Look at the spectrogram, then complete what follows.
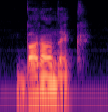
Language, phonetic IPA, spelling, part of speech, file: Polish, [baˈrãnɛk], baranek, noun, Pl-baranek.ogg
